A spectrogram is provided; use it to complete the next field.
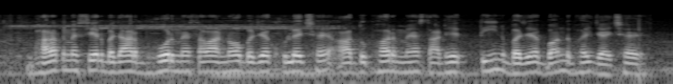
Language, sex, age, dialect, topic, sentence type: Maithili, male, 25-30, Eastern / Thethi, banking, statement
